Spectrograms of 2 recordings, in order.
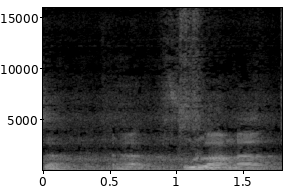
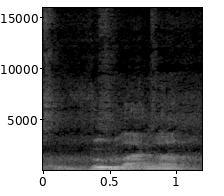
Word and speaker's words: Fulanga: Fulanga is an interesting one, because some people spell it with an F, some people say it's with a V, some people say it's Fulanga, Vulanga, or Fulaga.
